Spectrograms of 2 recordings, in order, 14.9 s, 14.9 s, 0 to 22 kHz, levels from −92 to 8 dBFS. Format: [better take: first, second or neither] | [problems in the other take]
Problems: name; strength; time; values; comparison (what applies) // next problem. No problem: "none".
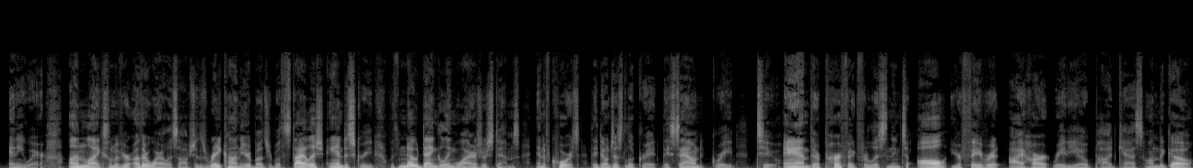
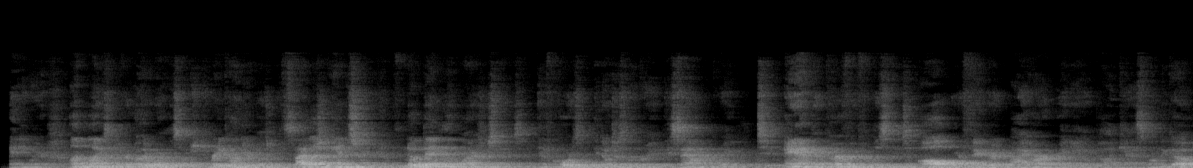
first | off-mic speech; far // room echo; strong; dies away in 2.2 s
